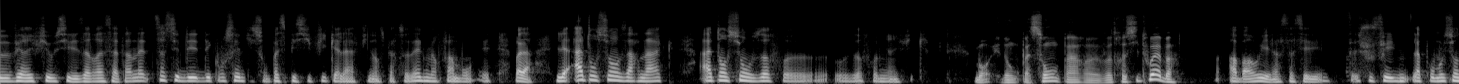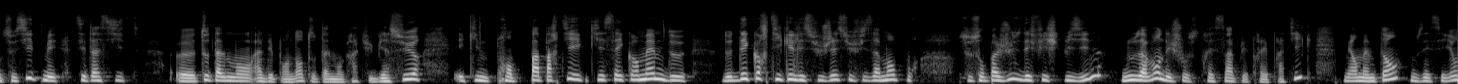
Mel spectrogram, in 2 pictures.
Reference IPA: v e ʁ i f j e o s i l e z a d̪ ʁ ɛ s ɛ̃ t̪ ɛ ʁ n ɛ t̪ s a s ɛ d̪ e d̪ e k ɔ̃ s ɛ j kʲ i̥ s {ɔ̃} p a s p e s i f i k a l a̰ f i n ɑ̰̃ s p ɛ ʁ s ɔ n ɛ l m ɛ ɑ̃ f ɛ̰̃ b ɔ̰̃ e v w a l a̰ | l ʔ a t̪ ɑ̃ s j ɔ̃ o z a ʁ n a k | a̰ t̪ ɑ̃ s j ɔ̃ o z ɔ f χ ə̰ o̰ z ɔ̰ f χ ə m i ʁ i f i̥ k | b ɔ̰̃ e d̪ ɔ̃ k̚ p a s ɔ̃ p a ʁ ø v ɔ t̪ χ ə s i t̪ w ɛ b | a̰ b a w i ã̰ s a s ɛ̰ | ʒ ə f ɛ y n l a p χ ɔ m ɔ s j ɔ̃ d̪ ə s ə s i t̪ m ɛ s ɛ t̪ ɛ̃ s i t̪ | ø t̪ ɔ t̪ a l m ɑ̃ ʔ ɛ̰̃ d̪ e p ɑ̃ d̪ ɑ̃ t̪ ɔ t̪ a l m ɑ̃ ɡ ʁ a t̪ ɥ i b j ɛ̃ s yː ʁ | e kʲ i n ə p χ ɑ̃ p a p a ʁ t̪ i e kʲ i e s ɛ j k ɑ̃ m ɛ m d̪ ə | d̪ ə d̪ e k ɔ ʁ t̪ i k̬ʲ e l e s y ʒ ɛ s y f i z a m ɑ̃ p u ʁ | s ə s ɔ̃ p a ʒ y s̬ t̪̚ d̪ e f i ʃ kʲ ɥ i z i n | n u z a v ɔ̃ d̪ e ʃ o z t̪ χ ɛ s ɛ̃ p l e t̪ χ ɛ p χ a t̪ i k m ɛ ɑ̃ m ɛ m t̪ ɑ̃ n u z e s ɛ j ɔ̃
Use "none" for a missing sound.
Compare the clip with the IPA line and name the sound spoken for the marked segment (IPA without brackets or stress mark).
ɔ̃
